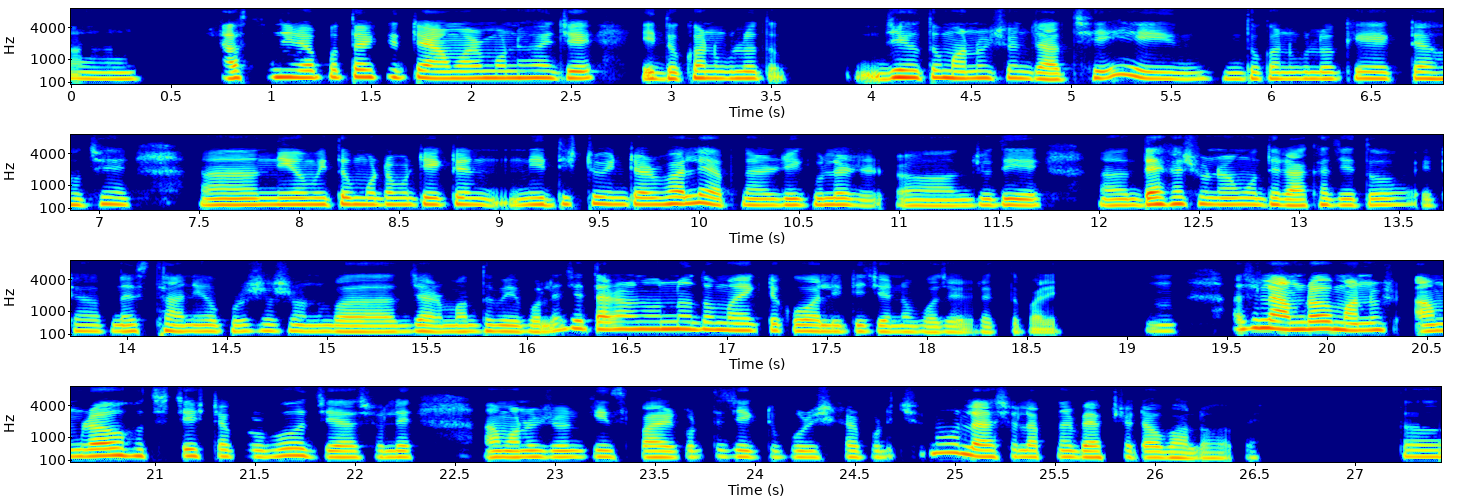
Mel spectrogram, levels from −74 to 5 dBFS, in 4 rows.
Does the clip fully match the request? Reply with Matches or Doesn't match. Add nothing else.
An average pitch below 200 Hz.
Doesn't match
